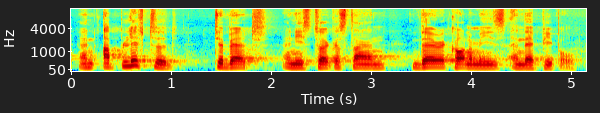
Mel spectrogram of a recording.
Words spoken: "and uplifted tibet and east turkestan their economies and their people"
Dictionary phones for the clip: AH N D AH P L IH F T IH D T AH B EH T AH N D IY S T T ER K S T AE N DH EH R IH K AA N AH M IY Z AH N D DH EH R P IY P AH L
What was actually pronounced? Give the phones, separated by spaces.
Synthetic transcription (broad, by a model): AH N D AH P L IH F T IH D T AH B EH T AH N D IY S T T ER K S T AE N DH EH R IH K AA N AH M IY Z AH N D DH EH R P IY P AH L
